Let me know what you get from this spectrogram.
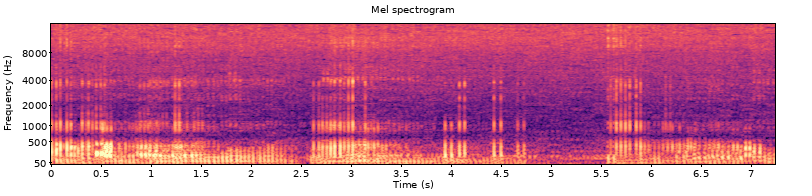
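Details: Slowed domestic cat purring, a low, vibrating rumble with audible rapid pulsing, fairly even in strength, dipping briefly around the middle and swelling again toward the end.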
